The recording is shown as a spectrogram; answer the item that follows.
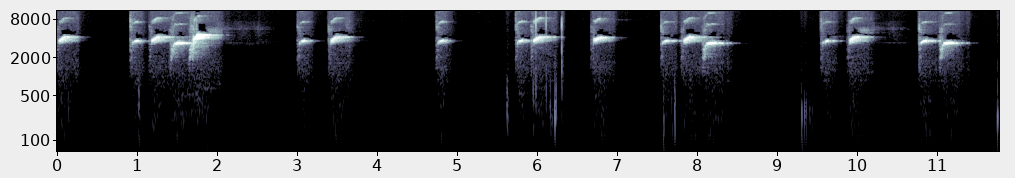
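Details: Fast-style double-collared seedeater song: high, sharp two- and three-note chirps repeated in clusters every second or so, with a brief louder flurry near the start and silence between phrases.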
